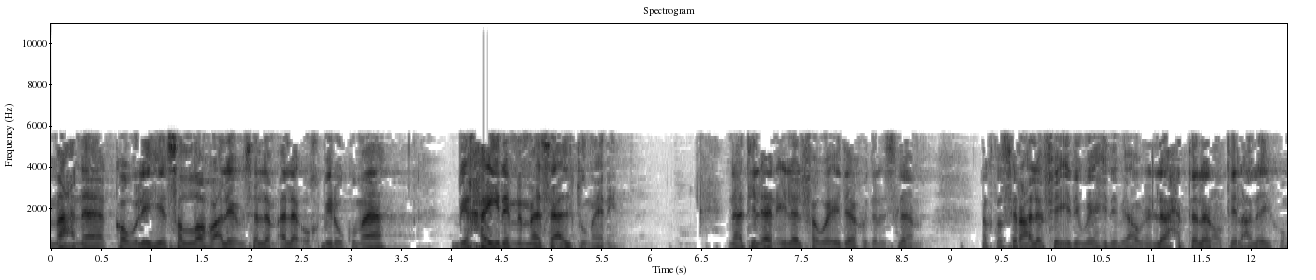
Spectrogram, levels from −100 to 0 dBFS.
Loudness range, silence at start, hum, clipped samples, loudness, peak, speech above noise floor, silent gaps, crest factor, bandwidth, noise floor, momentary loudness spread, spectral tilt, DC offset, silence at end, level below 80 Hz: 5 LU; 0 s; none; under 0.1%; -17 LUFS; 0 dBFS; 42 dB; none; 20 dB; 6 kHz; -61 dBFS; 11 LU; -6.5 dB/octave; under 0.1%; 0 s; -62 dBFS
